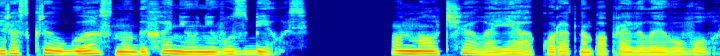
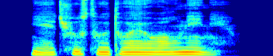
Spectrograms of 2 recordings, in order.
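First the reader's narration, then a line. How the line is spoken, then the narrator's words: Barely audible whisper. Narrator (Russian): еле слышно шептал маг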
